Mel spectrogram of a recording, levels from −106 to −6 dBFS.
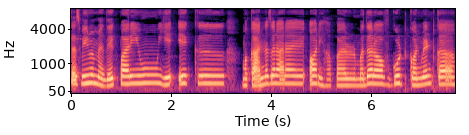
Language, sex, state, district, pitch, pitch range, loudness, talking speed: Hindi, female, Goa, North and South Goa, 235 Hz, 195-245 Hz, -20 LUFS, 170 wpm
